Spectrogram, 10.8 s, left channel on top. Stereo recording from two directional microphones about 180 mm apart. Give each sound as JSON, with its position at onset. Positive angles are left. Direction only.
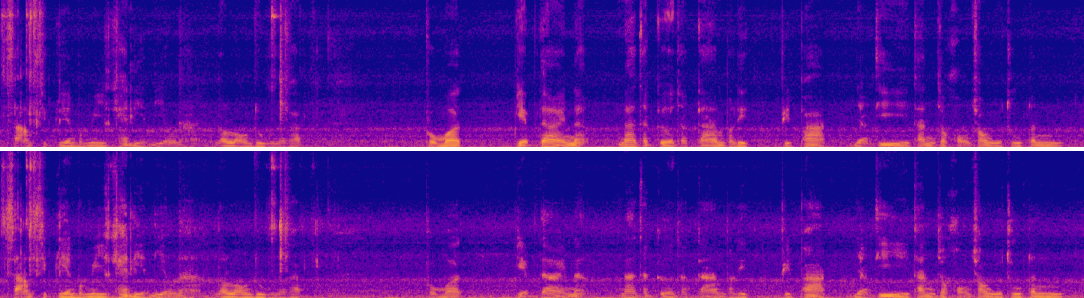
{"t": 0.1, "sound": "speech", "side_deg": -5}
{"t": 4.3, "sound": "speech", "side_deg": 20}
